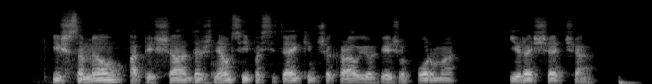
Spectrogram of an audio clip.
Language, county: Lithuanian, Vilnius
